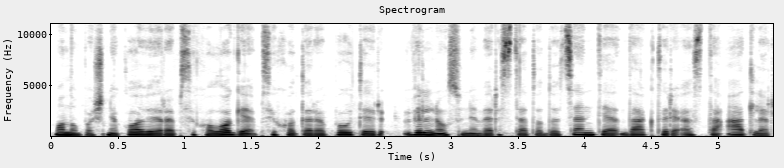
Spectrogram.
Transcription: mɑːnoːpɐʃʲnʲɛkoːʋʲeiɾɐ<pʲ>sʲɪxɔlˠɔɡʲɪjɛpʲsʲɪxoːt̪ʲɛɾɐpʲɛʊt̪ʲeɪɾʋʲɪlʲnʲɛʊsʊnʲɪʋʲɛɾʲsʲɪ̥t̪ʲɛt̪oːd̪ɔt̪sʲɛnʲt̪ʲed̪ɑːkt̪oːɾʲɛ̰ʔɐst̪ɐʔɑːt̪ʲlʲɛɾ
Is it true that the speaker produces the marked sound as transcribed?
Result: yes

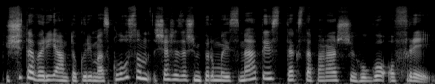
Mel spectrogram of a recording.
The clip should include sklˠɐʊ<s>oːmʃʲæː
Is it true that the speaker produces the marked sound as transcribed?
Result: yes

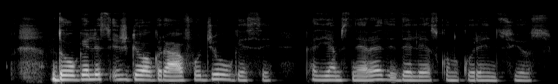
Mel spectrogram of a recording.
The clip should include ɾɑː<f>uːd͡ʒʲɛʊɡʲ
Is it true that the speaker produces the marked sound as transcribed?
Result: yes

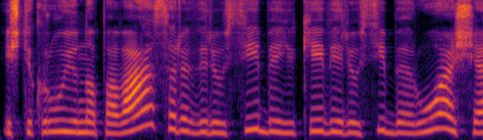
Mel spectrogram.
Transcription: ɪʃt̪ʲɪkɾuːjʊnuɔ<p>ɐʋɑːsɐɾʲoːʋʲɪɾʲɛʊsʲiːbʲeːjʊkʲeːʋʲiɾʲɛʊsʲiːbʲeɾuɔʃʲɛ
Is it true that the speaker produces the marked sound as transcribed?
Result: yes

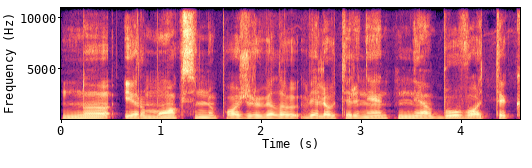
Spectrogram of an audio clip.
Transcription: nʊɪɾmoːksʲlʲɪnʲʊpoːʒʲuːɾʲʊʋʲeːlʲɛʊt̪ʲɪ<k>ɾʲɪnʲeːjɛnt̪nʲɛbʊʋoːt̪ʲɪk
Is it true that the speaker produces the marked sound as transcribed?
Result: no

